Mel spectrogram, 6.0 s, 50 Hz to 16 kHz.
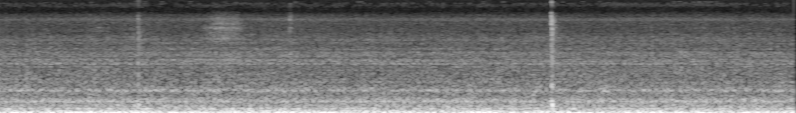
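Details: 2022 Tesla Model 3 rear-wheel drive with heat pump, very warm day, defrost on, heard from outside the car: quiet, steady low hum with no rattles, squeals or cycling surges; heat pump running normally.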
